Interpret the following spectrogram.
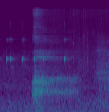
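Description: Faint, quick, high-pitched electronic chirps repeating irregularly for about the first second and a half. A soft breathy exhale comes in about two thirds of a second in and fades out.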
